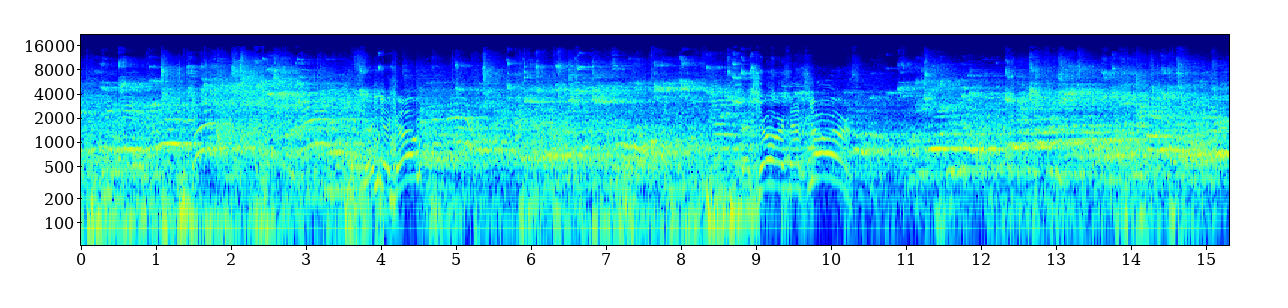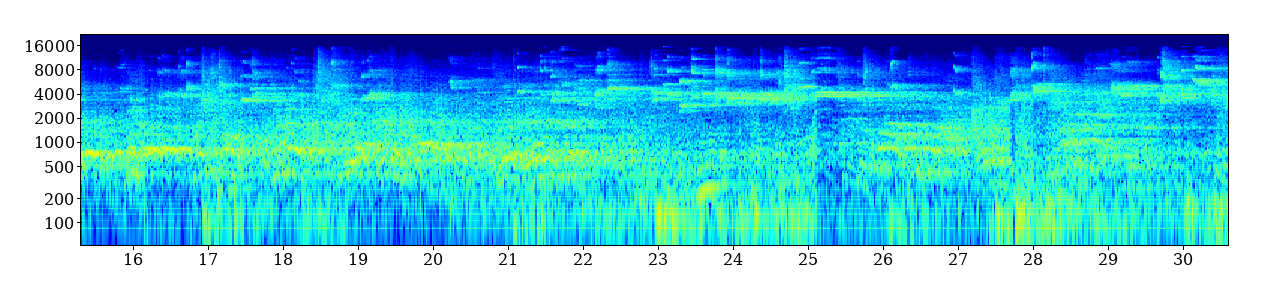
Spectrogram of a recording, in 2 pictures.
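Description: Basketball game in a gym: the ball bouncing on the hardwood court, sneakers squeaking in short sweeps, and players and bench calling out, all echoing in the large hall.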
